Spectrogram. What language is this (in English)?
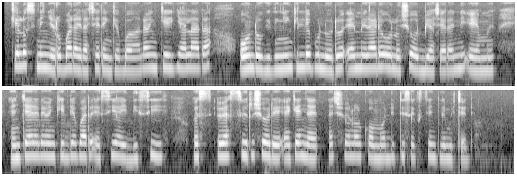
Masai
